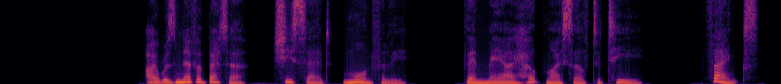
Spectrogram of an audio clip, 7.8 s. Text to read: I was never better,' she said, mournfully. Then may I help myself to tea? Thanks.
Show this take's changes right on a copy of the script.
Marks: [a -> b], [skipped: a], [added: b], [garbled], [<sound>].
I was never better,' she said, mournfully. Then may I help myself to tea? Thanks.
